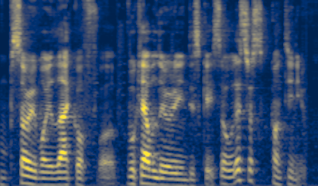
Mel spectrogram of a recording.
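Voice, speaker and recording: A man whose first language is Farsi, hosting a casual reaction video and arguing his point in a rambling, excitable way with many fillers. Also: lowish voice, brisk, gravelly.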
